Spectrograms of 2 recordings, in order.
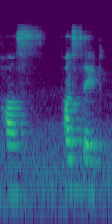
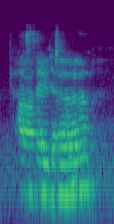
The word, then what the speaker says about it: Posada: Okay, so then the next one, how do you say this? Posade? Posada. Yes.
